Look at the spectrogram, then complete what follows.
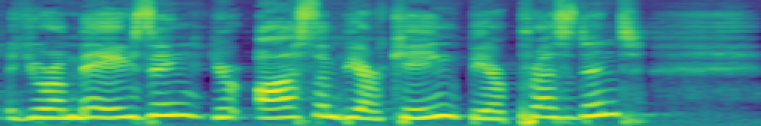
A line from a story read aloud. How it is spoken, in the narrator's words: they shouted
